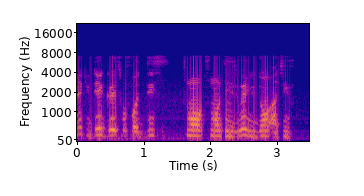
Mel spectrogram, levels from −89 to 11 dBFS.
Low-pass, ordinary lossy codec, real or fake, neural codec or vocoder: 7.2 kHz; none; real; none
